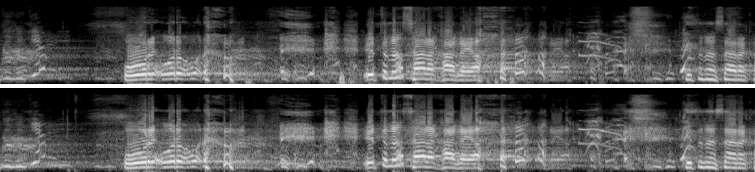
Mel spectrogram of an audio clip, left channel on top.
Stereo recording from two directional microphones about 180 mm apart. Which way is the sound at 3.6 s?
60° left (ahead or behind).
